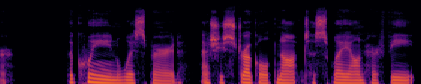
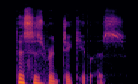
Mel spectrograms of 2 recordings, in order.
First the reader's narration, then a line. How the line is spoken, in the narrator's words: Trevac murmured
